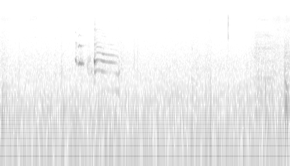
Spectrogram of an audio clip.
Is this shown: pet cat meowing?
yes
